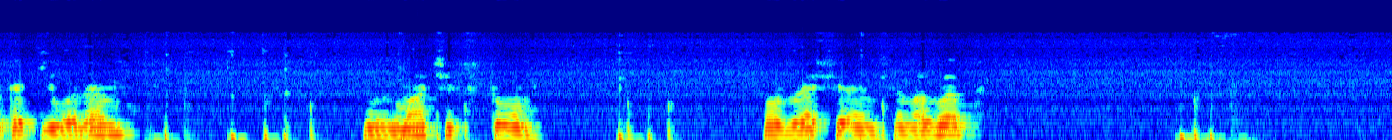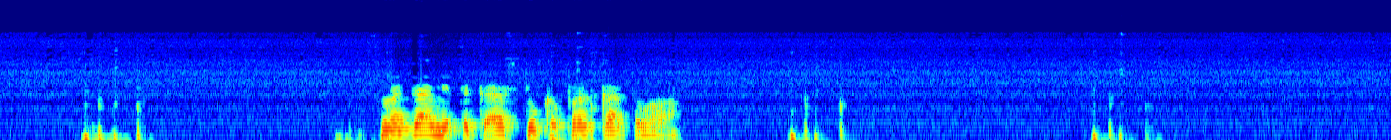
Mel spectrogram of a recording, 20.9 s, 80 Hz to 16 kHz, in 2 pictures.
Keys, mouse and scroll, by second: 2.4 ctrl+z, 4.2 ctrl+z, 8.1 ctrl+z, 10.4 ctrl+z.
